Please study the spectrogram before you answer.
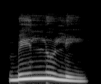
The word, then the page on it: ಬಿಲ್ಲುಲಿ: Kannada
